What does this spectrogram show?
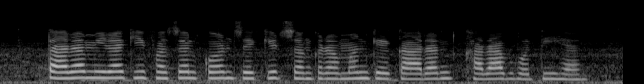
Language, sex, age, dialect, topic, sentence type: Hindi, female, 18-24, Marwari Dhudhari, agriculture, question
